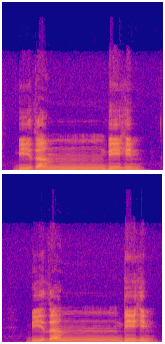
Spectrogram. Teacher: Jadi iklab itu adalah nun sakinah, nun mati atau tanwin berhadapan dengan huruf ba, maka dibaca ditukar menjadi mim, nunnya iklab. Ya, kemudian dengan diikhfakan. Ya, dibaca ikhfa, yakni dibaca dengan gunnah. · Jadi si nun ini diganti ke huruf mim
